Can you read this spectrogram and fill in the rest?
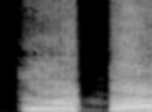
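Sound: grizzly bear roaring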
